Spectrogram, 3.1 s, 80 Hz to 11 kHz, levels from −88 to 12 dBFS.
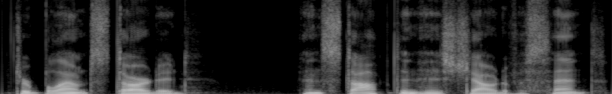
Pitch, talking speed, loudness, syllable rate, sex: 115 Hz, 195 wpm, -20 LUFS, 5.1 syllables/s, male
